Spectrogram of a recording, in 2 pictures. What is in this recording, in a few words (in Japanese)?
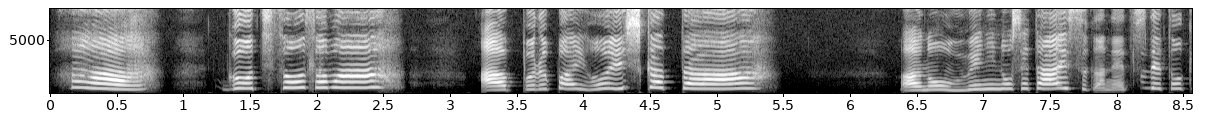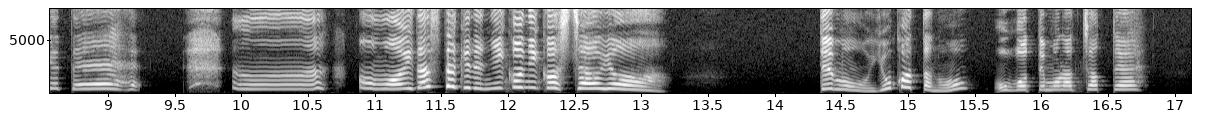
ボイスのみ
